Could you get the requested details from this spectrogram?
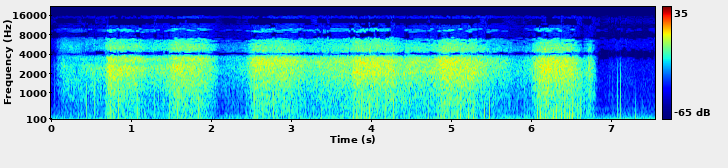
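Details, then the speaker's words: Aircraft cabin pressurized by the engines or APU and scanned with an Ultraprobe 2000 ultrasonic detector at maximum sensitivity in fixed band mode: a turbulent rushing hiss swells and fades as the probe sweeps past, pressurized gas escaping from a leak. "scan the area following the characteristic rushing sound"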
